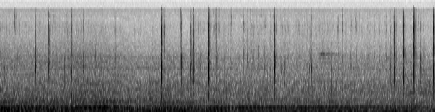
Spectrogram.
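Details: Prairie dogs gnawing and biting chickpeas. Irregular brittle clicks and small cracks, denser toward the end, with a soft low hum behind.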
